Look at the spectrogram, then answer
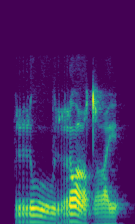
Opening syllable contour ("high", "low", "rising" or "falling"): falling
